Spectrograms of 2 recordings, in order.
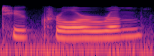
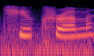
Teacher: So we're missing a syllable. It's just been sort of smashed together for meter. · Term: syncopated form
